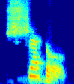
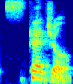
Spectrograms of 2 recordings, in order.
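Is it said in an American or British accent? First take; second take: British; American. First: It is said in a British accent. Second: It is said in an American accent.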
